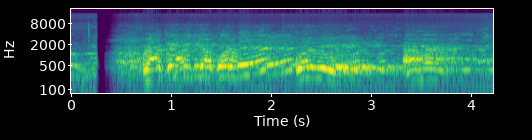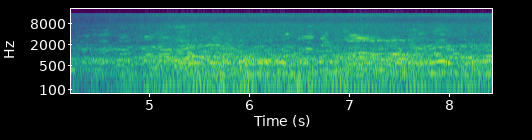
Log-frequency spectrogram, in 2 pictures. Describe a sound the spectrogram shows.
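A man sings loudly over distorted outdoor loudspeakers with music.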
